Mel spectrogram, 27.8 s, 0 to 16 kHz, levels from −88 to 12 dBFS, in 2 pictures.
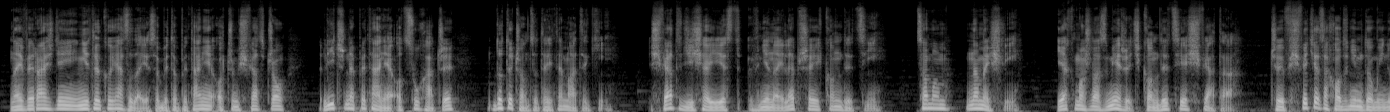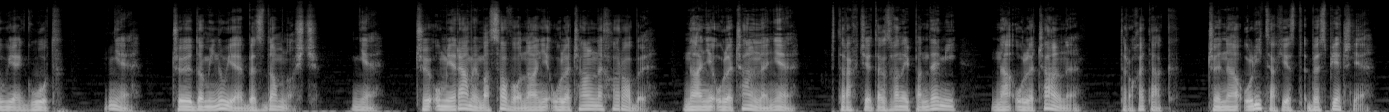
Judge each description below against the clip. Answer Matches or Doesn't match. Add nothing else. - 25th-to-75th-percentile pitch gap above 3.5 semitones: Matches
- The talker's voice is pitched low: Matches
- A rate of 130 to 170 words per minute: Matches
